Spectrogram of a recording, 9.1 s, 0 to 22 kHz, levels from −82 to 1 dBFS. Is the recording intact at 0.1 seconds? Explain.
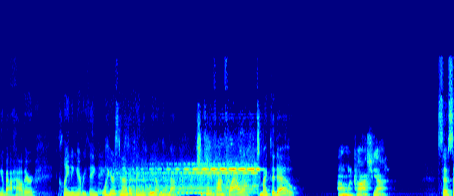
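Yes, at 0.1 seconds the speech plays through intact, with no dropout, click or other fault audible at that moment.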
